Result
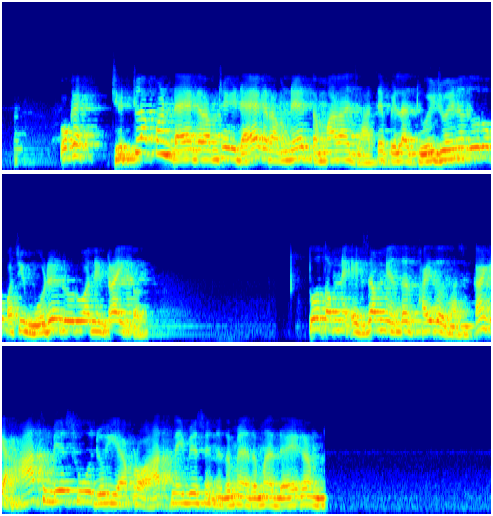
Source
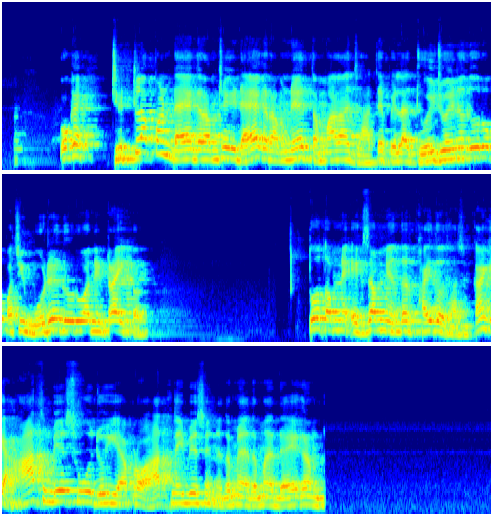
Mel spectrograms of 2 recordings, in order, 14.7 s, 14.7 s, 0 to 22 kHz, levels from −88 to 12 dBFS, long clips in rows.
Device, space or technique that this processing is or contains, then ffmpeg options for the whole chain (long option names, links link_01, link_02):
bass cabinet: -af "highpass=88,equalizer=frequency=100:width_type=q:width=4:gain=8,equalizer=frequency=160:width_type=q:width=4:gain=5,equalizer=frequency=290:width_type=q:width=4:gain=10,equalizer=frequency=1300:width_type=q:width=4:gain=-6,lowpass=frequency=2100:width=0.5412,lowpass=frequency=2100:width=1.3066"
